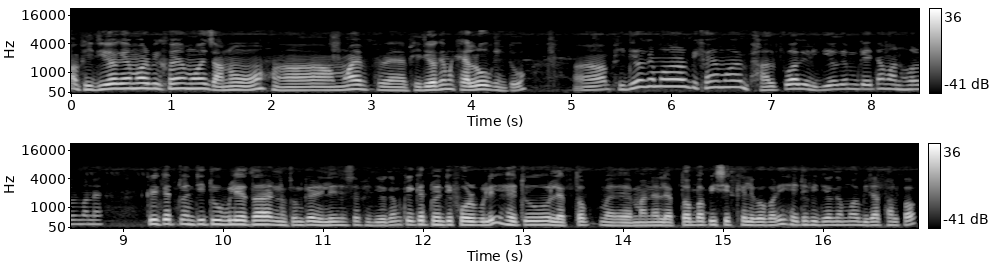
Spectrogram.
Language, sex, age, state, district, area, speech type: Assamese, male, 18-30, Assam, Morigaon, rural, spontaneous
